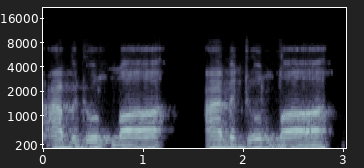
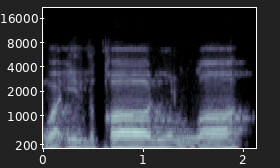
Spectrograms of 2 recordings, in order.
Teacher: jadi lam pada lafzul jalalah itu ditebalkan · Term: tafkhim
